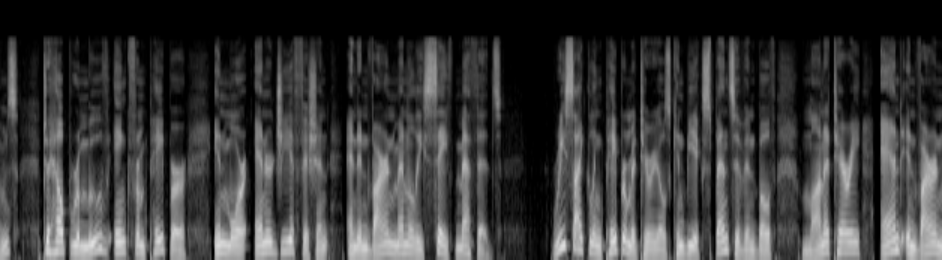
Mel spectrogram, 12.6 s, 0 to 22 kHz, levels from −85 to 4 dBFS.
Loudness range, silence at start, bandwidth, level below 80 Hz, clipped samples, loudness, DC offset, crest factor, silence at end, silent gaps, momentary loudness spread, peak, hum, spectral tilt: 3 LU; 0 s; 12 kHz; -52 dBFS; under 0.1%; -17 LUFS; under 0.1%; 16 dB; 0 s; 3.35-3.39 s, 4.59-4.63 s; 10 LU; -2 dBFS; none; -5.5 dB/octave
